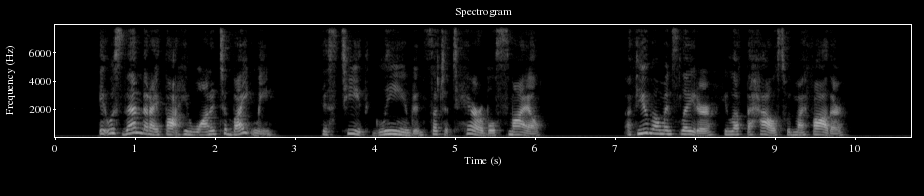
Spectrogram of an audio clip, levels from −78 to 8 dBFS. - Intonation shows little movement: No, average, 4.5 semitones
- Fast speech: No, average, 170 wpm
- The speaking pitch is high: Yes, high, 215 Hz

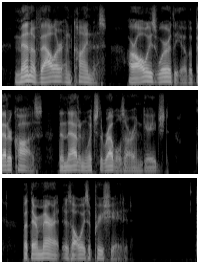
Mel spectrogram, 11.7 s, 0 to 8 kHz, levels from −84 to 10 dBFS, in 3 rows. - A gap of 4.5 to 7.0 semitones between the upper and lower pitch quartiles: No, average, 3.2 semitones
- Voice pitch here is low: Yes, low, 100 Hz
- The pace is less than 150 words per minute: Yes, slow, 135 wpm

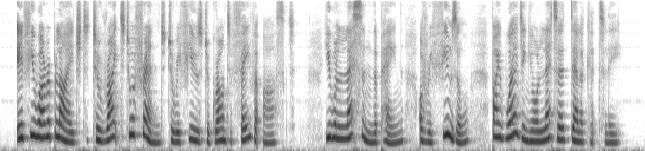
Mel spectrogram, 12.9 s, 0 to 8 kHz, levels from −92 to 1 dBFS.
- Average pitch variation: No, wide, 6.1 semitones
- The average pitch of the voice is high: Yes, high, 220 Hz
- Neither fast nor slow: No, slow, 130 wpm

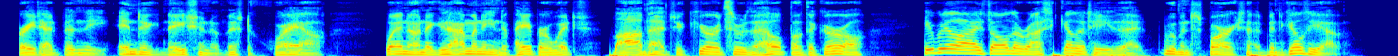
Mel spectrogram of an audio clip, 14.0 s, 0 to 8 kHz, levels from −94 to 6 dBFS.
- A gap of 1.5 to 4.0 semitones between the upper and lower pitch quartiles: No, average, 4.5 semitones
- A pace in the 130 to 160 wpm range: Yes, average, 150 wpm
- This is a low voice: Yes, low, 110 Hz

